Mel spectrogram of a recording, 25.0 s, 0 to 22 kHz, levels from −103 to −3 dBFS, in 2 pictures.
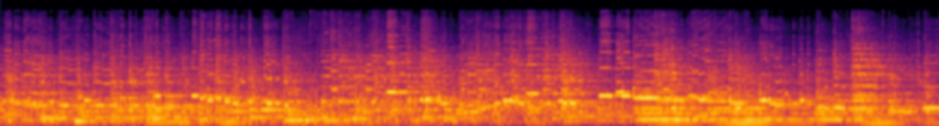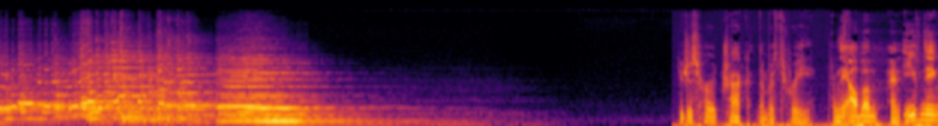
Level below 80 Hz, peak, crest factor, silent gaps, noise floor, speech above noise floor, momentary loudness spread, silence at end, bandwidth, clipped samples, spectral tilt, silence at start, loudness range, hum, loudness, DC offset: -38 dBFS; -4 dBFS; 16 dB; none; -77 dBFS; 54 dB; 11 LU; 0 s; 14 kHz; under 0.1%; -7 dB/octave; 0 s; 12 LU; none; -21 LUFS; under 0.1%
